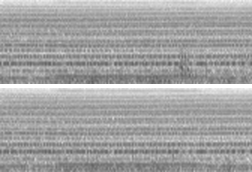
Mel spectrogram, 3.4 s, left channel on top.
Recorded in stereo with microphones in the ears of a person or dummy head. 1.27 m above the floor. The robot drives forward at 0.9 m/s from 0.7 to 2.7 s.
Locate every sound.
0.0 s a drone: 5° right (ahead or behind)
